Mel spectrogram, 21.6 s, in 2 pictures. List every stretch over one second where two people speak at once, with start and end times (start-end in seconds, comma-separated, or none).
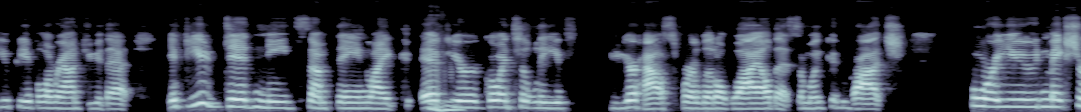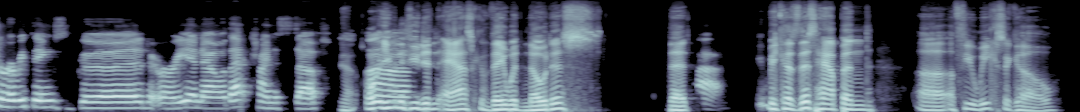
none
